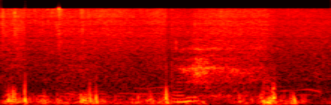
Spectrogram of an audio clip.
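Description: Leaves rustling close to the microphone, with a few low thumps of wind or handling noise.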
